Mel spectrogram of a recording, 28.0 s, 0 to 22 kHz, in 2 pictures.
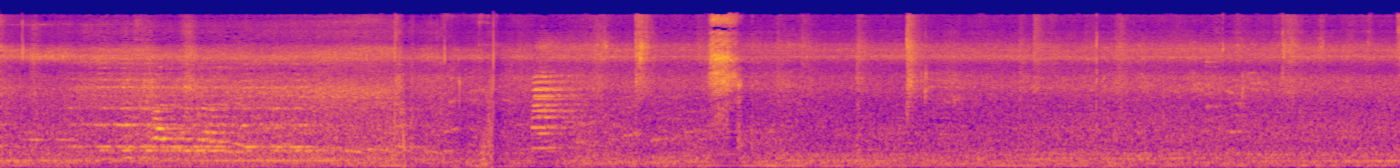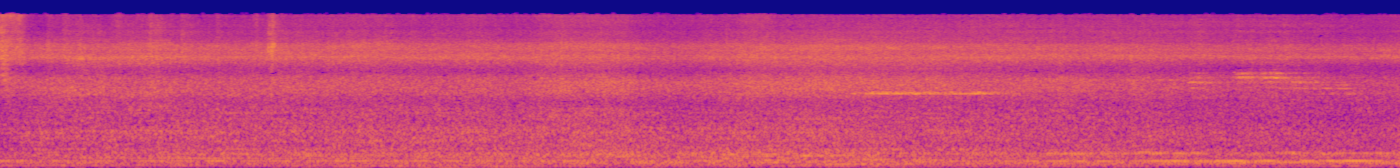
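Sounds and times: indistinct voices: 0.0s - 19.7s
traffic rumble: 0.0s - 28.0s.

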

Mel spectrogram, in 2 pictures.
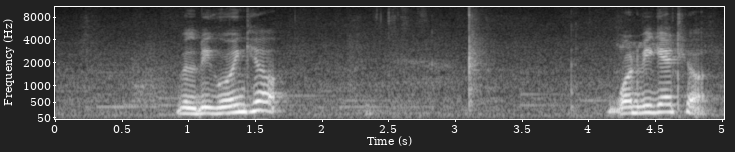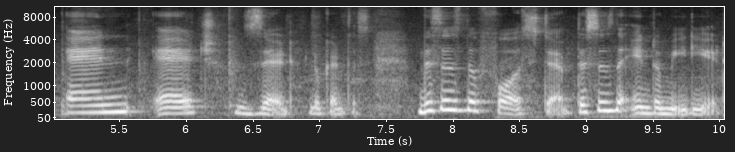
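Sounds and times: marker tapping on whiteboard: 3.1s - 3.3s.

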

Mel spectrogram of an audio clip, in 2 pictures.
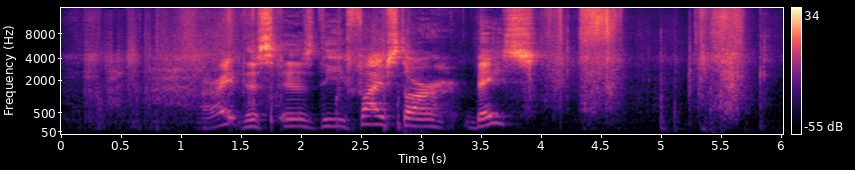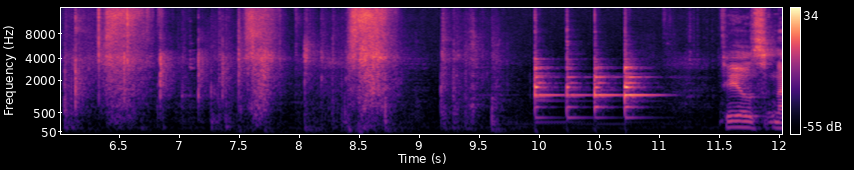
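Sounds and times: knocks on ringing metal base: 10.0s - 11.1s.

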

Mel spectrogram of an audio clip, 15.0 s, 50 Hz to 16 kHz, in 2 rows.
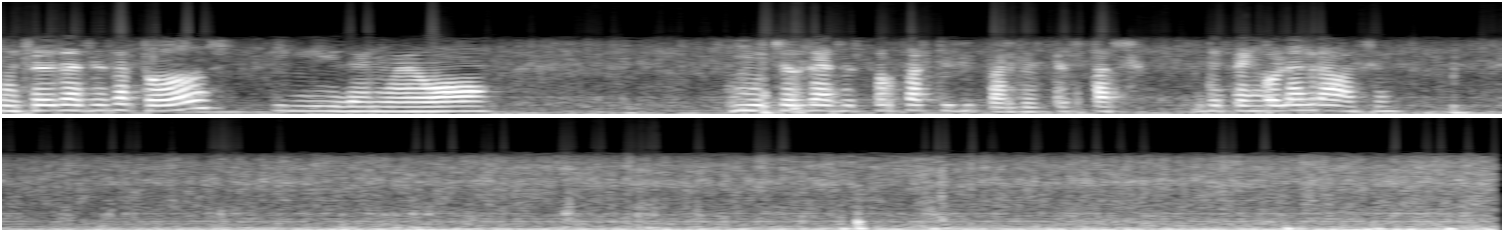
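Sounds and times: faint hum: 0.0s - 15.0s
steady low rumble: 0.0s - 15.0s.

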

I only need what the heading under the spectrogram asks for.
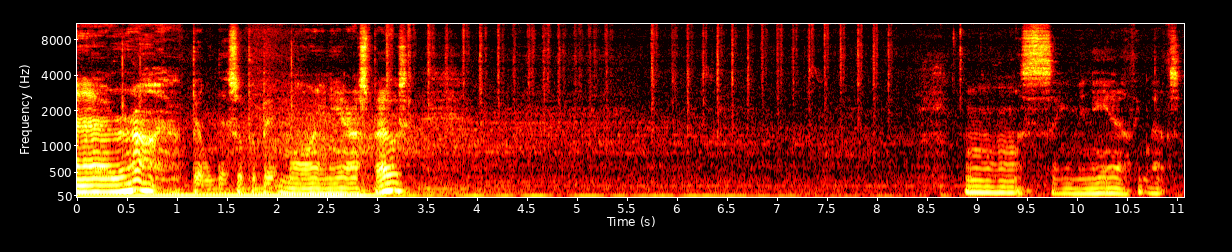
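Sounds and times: brush dabbing paint on paper: 1.6s - 8.8s.

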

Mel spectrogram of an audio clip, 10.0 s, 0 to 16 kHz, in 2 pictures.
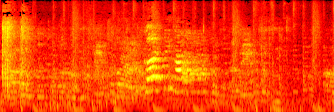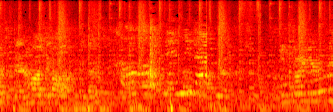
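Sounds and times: young children talking and playing: 0.0s - 10.0s
child's high-pitched voice: 2.2s - 3.2s, 6.7s - 8.4s.

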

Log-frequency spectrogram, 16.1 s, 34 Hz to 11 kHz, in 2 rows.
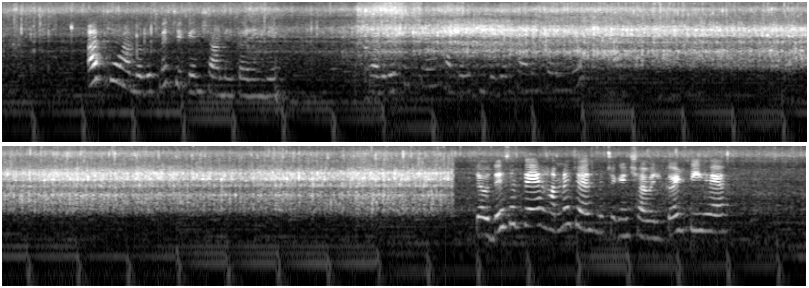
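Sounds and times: chicken sizzling in hot oil: 0.0s - 16.0s.

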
